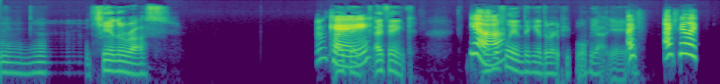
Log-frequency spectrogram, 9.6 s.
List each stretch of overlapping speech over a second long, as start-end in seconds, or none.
none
